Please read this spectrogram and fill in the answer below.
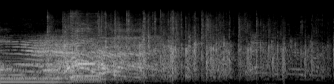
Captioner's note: audience applauding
